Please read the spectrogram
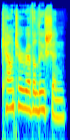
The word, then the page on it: counter revolution: American English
